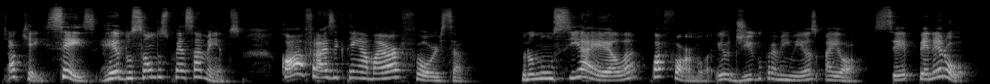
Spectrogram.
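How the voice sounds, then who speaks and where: Woman on a video call, a bit high-pitched, explaining a group exercise step by step, keeps checking in. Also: fairly bright tone. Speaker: workshop facilitator. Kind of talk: guiding an online group exercise.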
